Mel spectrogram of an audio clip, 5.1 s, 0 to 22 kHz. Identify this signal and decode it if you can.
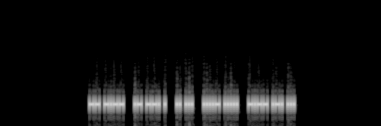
Morse code, heard as a keyed tone, about 60 wpm, 700 Hz. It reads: MY AGE IS 45 YRS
